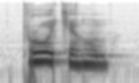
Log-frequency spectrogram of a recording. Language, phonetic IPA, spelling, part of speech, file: Ukrainian, [ˈprɔtʲɐɦɔm], протягом, noun / preposition, Uk-протягом.ogg
- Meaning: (noun) instrumental singular of про́тяг (prótjah); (preposition) 1. during, over the course of 2. for (:period of time)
